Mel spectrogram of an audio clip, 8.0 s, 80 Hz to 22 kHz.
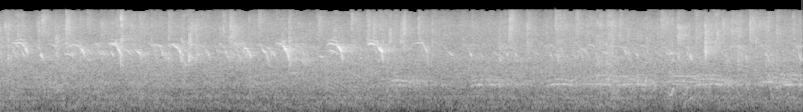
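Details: Guinea pigs at Nogeyama Zoo, 23 September 2012, give a run of short high whistled squeaks, rising and repeated roughly every half second, over a steady broad hiss of background noise.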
